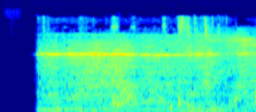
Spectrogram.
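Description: Steady, loud drone of a firefighting aircraft's engine flying over a forest-fire zone. It starts abruptly and holds an even roar with a constant low hum and a high whine throughout.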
